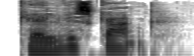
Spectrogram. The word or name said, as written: KALVESKANK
